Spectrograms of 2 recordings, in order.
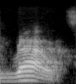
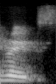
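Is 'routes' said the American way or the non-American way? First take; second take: American; non-American. First: It is said the way Americans pronounce it. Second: It is said in the speaker's own non-American way. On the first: "But in America, I think they say routes" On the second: "We say routes too"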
